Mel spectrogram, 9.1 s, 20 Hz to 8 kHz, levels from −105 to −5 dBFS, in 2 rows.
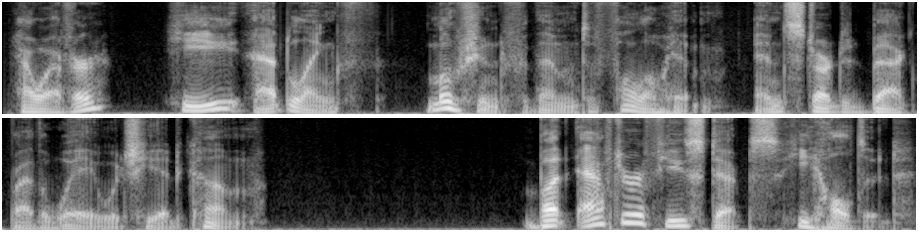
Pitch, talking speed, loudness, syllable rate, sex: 110 Hz, 175 wpm, -23 LUFS, 5.1 syllables/s, male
